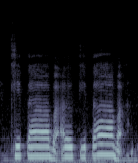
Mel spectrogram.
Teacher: ta di sini adalah Mad Thabi'i dengan dua harakat.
